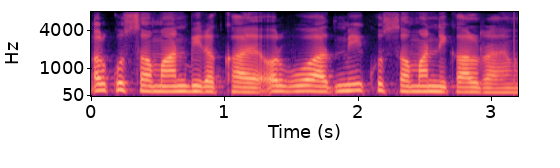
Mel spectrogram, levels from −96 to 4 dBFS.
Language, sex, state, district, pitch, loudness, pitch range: Hindi, female, Bihar, Katihar, 190 Hz, -15 LUFS, 175-200 Hz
